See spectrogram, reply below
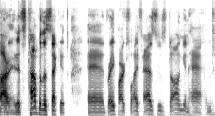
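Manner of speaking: put-on loud, old-time 1950s radio sports play-by-play voice. Pitching a comedy bit to the other speaker, doing a 1950s radio sports announcer. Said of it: "You could do like a sports announcer".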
